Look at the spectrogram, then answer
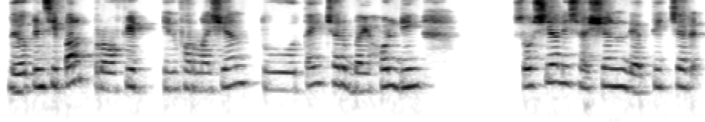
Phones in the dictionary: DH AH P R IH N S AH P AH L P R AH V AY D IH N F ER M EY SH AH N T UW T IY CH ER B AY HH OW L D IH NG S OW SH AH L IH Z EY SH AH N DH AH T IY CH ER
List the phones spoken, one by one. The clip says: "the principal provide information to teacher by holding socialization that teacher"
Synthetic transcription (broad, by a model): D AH P R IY N S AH P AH L P R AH F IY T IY N F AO M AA S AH N T UW T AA CH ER B AY HH OW L D IH NG S OW S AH L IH S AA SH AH N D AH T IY CH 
